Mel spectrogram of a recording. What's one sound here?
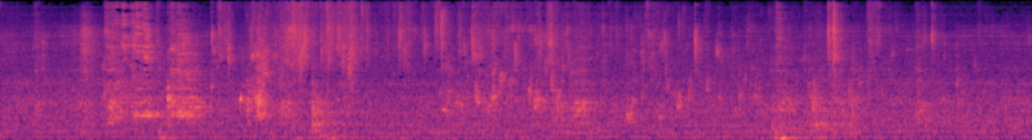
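Water splashes and sloshes in a tub.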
